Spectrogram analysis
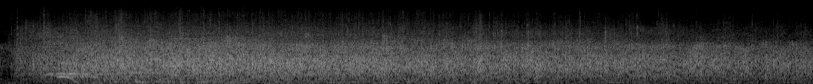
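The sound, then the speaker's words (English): An audience at a Cornell University Wind Symphony concert applauds the drum set soloist steadily, a dense wash of many hands clapping at a constant loud level for several seconds without a break or any voices. “Before I move on, I'd like you to please join me in one more round of applause for our soloist”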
